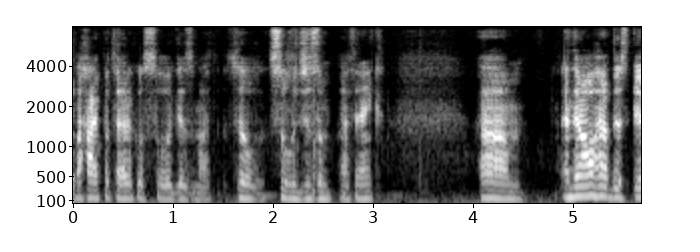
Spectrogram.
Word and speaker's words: syllogism: of syllogisms i've been i've said syllabism for years and years and didn't realize i was mispronouncing it until just maybe a couple of years ago but i still keep saying it syllogism it's syllogism okay so anyway there's modus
